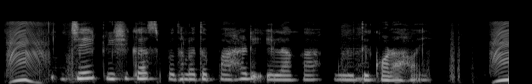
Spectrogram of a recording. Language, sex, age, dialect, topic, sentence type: Bengali, female, 18-24, Northern/Varendri, agriculture, statement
